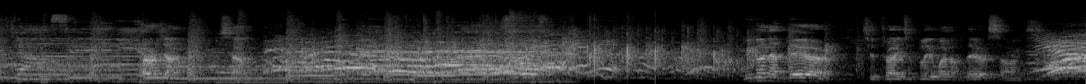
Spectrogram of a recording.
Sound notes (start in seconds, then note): 2.3 people cheering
